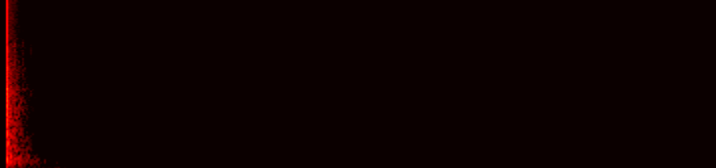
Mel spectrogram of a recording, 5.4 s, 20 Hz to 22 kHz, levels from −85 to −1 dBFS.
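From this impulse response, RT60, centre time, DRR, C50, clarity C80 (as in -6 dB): 0.45 s, 7 ms, 3.0 dB, 14.0 dB, 18.5 dB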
